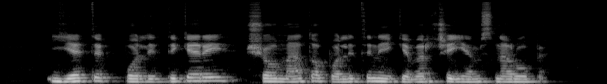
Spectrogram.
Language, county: Lithuanian, Šiauliai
